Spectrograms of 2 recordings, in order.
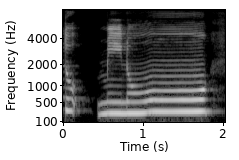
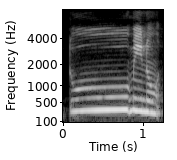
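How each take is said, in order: First: The word has a sharp glottal catch mid-word. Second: The word flows smoothly without a glottal catch. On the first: The speaker calls it right. "झटका देकर पढ़ेंगे, जर्क होगा आवाज में" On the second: The speaker calls it wrong. "ऐसे नहीं करना"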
